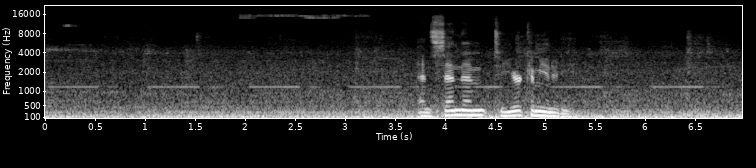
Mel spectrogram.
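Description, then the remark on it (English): A large tour bus idles with a deep engine rumble as it comes in to be loaded, while a steady reversing alarm beeps at regular intervals. A man speaks briefly partway through. “Got this bus coming in now.”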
